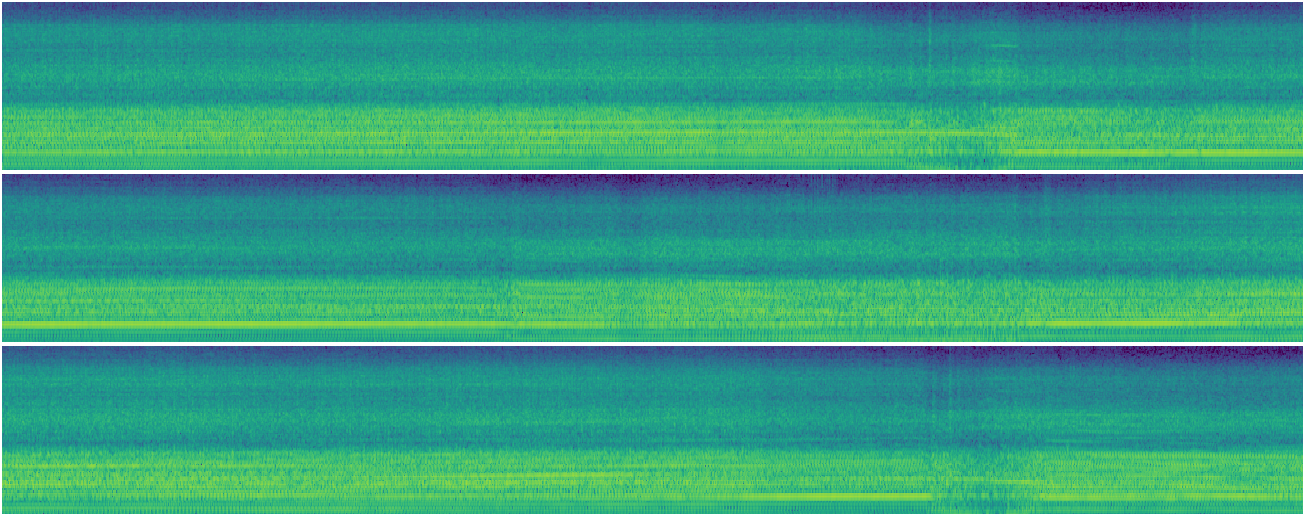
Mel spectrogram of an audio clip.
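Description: Motorcycle engine running under way, its note rising and falling with the throttle over a steady rush of noise. The engine note dips briefly and sharply about seven seconds in and again near the end.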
